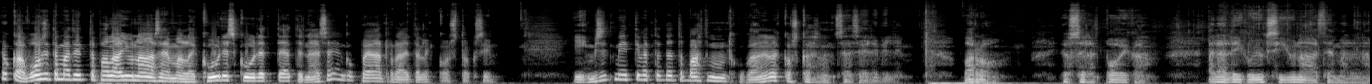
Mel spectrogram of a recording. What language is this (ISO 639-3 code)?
fin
